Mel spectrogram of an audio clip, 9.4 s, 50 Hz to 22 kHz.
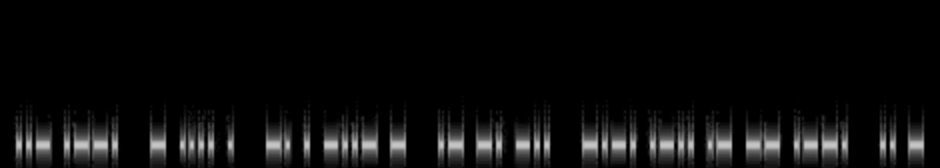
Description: Morse code, heard as a keyed tone, about 25 wpm, 600 Hz. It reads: UP THE NEXT AND CLAMP IT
